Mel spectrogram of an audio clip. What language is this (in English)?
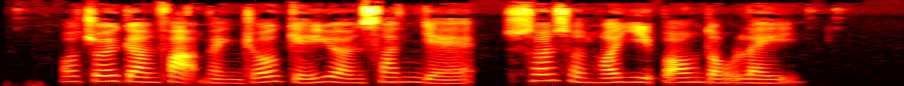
Cantonese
